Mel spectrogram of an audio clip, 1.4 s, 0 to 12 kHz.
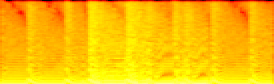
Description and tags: Terror Kick 1
gabba, distortion, gabber, hardcore, terror, distorted, kick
